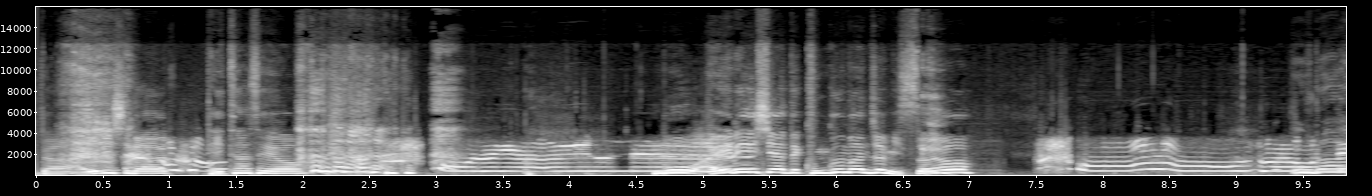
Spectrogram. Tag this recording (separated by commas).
Speech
